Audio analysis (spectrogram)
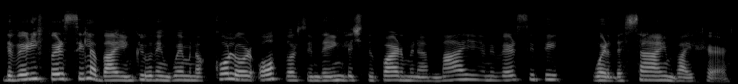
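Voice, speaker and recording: Casting: woman from Chile, Chilean Spanish accent, formal inauguration address, measured and deliberate. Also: medium pitch. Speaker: speaker at an inauguration. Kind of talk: formal prepared speech.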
